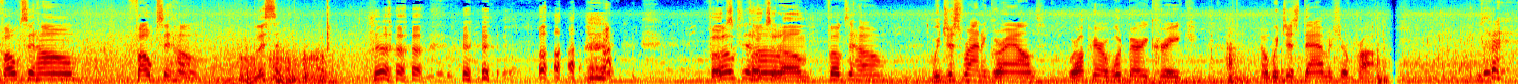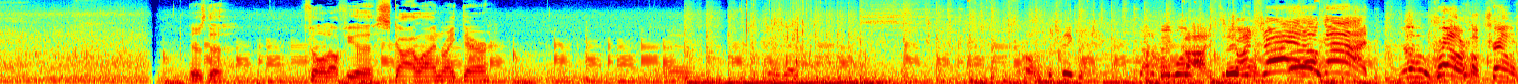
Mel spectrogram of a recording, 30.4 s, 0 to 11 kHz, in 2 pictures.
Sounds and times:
Outside, rural or natural: 0:00.0 - 0:30.3
Music: 0:16.8 - 0:30.3.

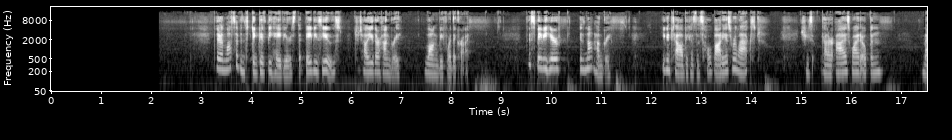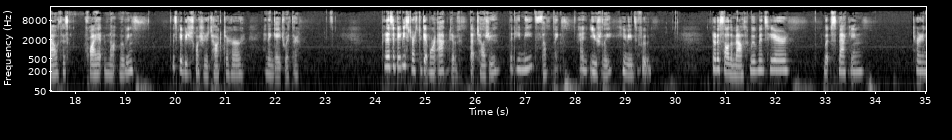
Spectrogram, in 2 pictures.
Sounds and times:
Speech: 0:03.2 - 0:08.5, 0:09.5 - 0:11.5, 0:12.2 - 0:14.4, 0:15.0 - 0:16.8, 0:17.4 - 0:22.6, 0:24.1 - 0:29.6, 0:30.7 - 0:32.4, 0:33.0 - 0:33.9, 0:34.8 - 0:35.0.

